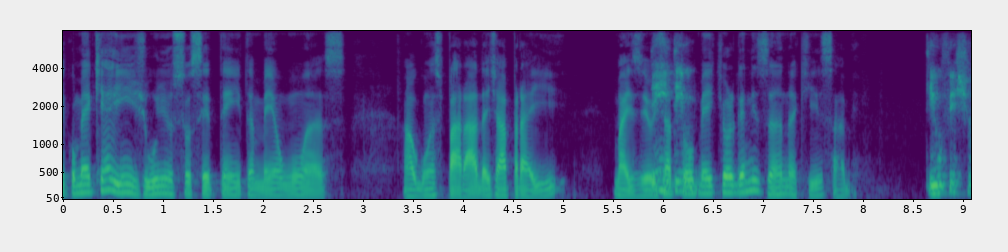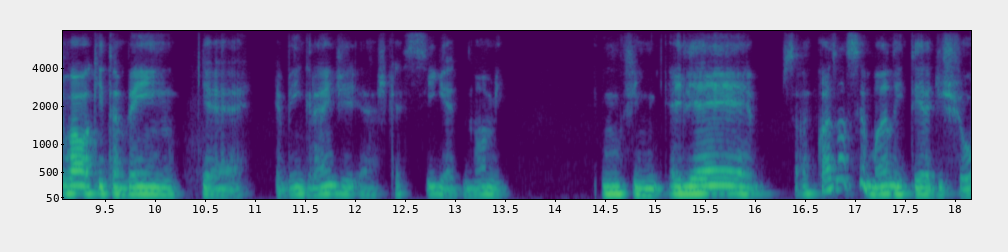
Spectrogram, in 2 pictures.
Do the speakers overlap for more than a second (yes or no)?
no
